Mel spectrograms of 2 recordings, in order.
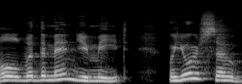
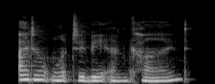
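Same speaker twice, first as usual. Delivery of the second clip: murmured, lower pitch; 3 semitones lower than usual. Lorelei, hiding her face on her mother's shoulder, speaks to her, murmured. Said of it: "she murmured".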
